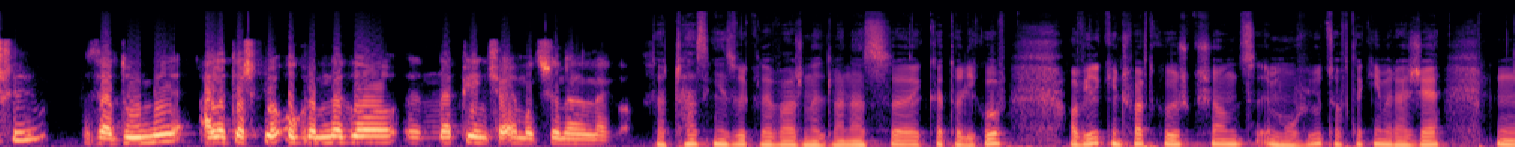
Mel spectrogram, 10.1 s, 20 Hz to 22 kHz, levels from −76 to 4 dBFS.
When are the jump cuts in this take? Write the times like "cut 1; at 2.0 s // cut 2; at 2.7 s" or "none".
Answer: cut 1; at 4.4 s

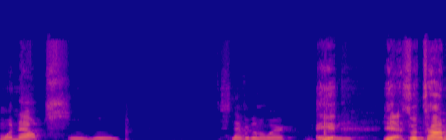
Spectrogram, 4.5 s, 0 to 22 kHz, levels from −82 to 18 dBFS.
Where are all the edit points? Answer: cut 1; at 3.2 s

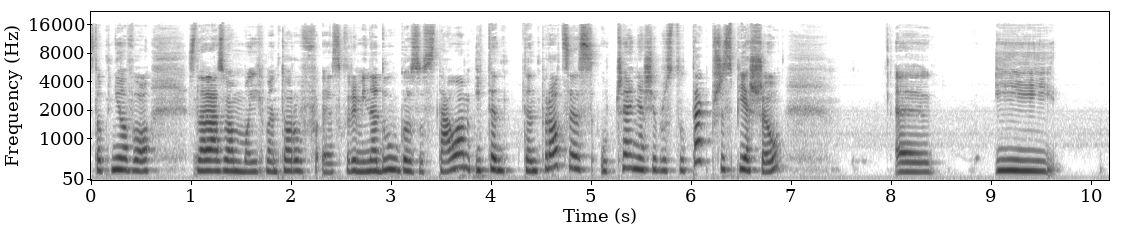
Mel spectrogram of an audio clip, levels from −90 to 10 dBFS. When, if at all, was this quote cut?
none

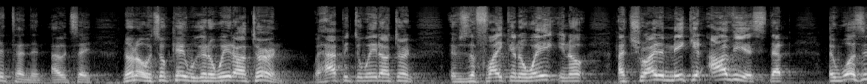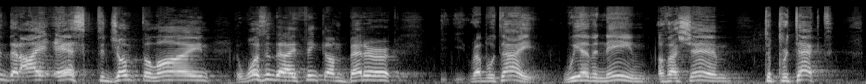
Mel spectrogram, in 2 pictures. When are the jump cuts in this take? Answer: cut 1; at 12.6 s

